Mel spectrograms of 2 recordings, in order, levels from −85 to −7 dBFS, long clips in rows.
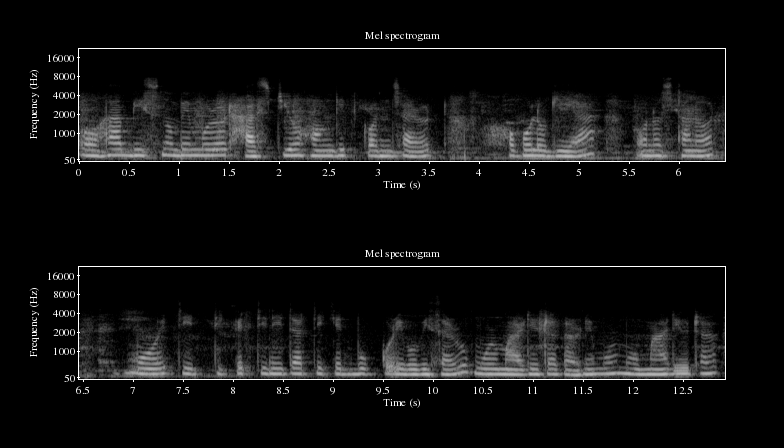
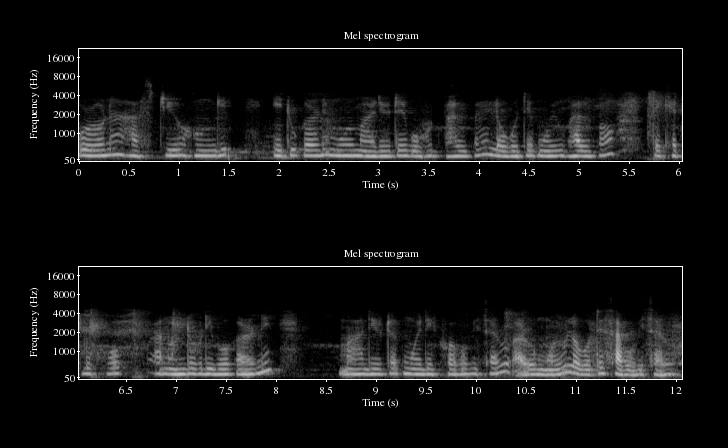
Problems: constant background noise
